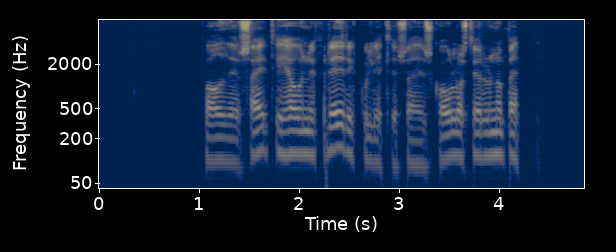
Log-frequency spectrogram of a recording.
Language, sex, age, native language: Icelandic, male, 30-39, Icelandic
